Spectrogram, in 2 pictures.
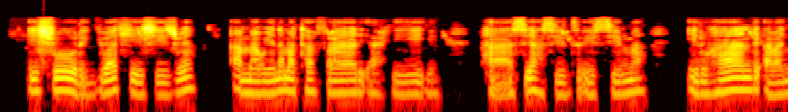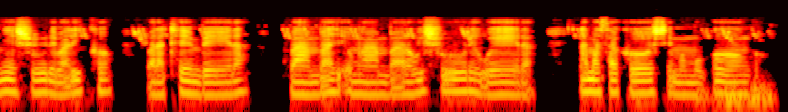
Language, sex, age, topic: Rundi, male, 18-24, education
